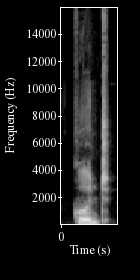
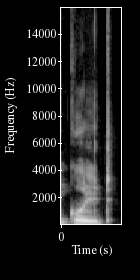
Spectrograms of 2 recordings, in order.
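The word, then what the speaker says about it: could: को साइलेंट कर दिया और इसकी प्रोनाउंसिएशन की कुड ना कि कुल्ड।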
